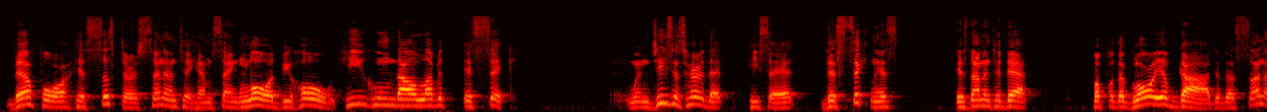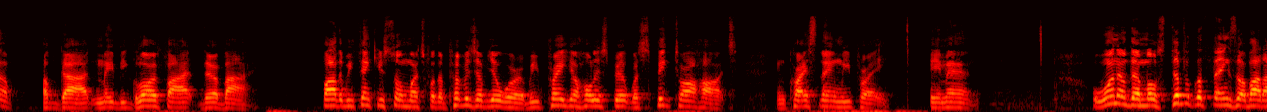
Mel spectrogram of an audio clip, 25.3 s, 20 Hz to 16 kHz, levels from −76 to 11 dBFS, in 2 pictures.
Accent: American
